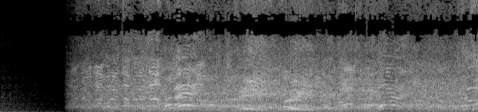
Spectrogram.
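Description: A brass marching band plays loudly in a large echoing stadium.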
